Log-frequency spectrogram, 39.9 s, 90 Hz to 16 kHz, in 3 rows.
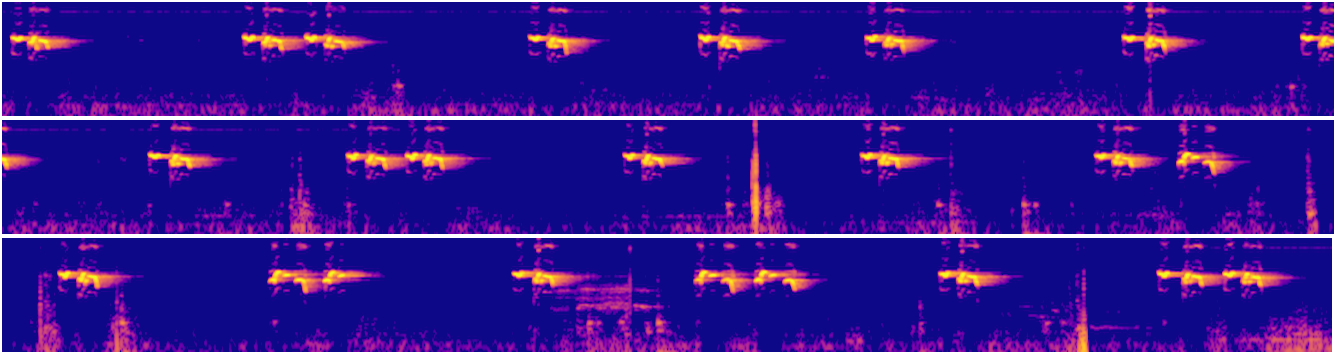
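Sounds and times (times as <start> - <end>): bulbul calling: 0.0 - 0.9, 1.8 - 3.8, 5.3 - 6.0, 7.0 - 7.8, 8.6 - 9.4, 11.2 - 12.1, 12.9 - 13.8, 14.5 - 15.6, 16.8 - 18.5, 19.5 - 20.3, 20.9 - 22.9, 23.6 - 25.8, 27.1 - 28.0, 29.3 - 35.0, 35.6 - 37.5, 38.2 - 39.7.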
